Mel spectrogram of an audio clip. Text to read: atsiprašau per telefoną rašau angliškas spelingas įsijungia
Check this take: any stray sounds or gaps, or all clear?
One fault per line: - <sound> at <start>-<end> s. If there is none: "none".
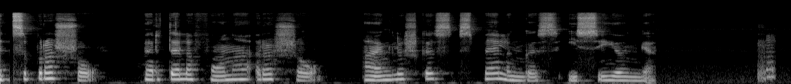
- dropout at 0.1-0.1 s
- laugh at 7.6-7.8 s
